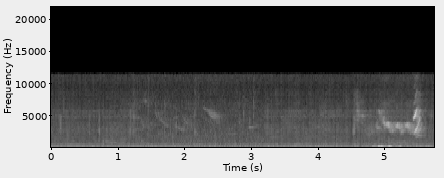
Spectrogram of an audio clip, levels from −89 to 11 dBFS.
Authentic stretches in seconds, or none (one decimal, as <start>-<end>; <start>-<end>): 1.3-3.2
